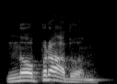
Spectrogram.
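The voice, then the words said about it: Convincing put-on Russian accent. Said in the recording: “can you do it like a Russian accent? ... Oh, that's good. ... That's a pretty damn good accent.”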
